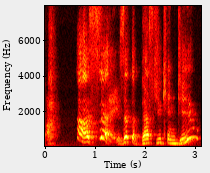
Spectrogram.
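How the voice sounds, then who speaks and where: Pompous, plummy English lord, slow and very animated, jovial twit for radio comedy. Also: female voice, on the high side. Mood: flirtatious, boastful. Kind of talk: comic radio play acting.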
